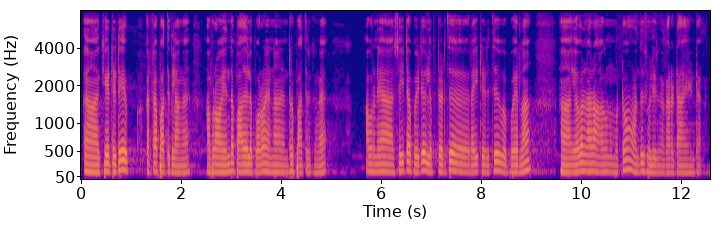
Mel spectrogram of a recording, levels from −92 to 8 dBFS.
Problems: none marked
